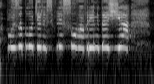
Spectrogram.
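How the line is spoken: Faint squeak, small bird. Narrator (Russian): пропищал еле-еле один из щеглят

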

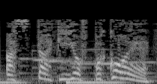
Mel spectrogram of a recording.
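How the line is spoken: Shout. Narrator (Russian): закричал он

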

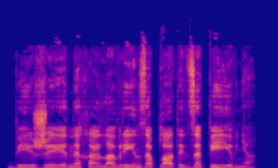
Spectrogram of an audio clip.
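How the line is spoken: Shouted right into ear. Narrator (Ukrainian): крикнула Мотря під самим вухом у Карпа

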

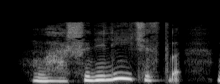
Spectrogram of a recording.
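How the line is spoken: Duchess muttering. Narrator (Russian): бормотала герцогиня

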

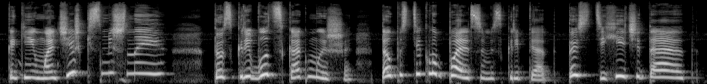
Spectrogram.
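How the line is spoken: Giggling speech. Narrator (Russian): Леночка стала хихикать и говорит

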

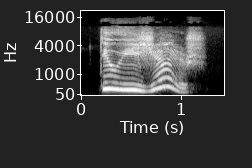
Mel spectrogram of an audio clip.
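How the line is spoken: Joyful question. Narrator (Russian): спросила она радостно

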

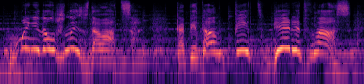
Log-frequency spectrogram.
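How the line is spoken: Shouting. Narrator (Russian): крикнул Микки

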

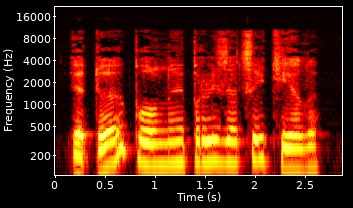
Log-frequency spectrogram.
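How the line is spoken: Sad answer. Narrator (Russian): грустно ответила Гермиона

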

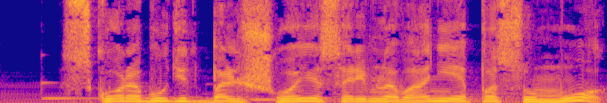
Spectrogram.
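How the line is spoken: Shout. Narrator (Russian): крикнул режиссер

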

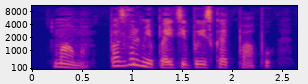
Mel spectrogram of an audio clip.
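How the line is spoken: Whisper. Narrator (Russian): прошептала Лора

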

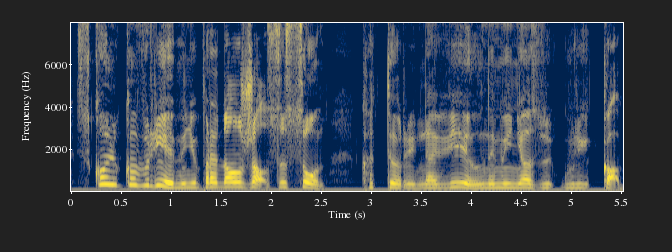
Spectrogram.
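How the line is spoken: Muttered. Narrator (Russian): пробурчала она

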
